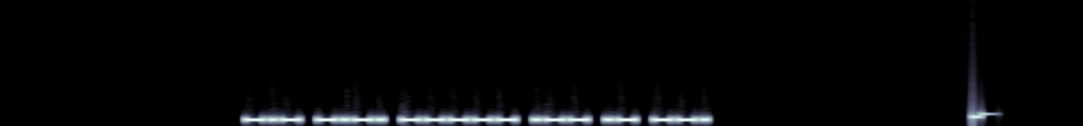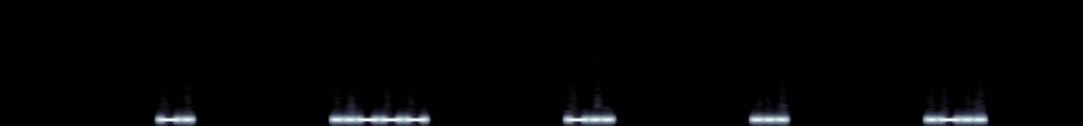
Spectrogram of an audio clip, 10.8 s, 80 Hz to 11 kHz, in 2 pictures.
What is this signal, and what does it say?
Morse code, heard as a keyed tone, about 38 wpm, spaced as for 18 wpm, 700 Hz. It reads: KC0WAG N2DSL
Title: USA Call Signs - 8x Character Spacing - 40wpm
